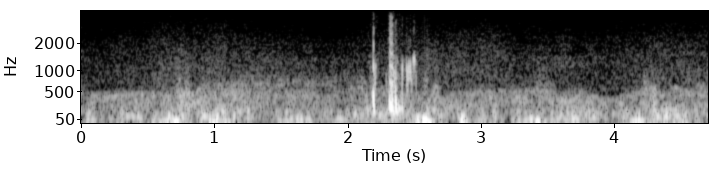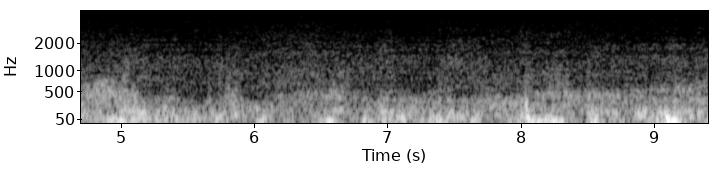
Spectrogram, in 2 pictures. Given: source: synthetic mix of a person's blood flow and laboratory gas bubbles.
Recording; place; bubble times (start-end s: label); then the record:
Doppler ultrasound of blood flow; subclavian vein
2.15-2.23 s: bubbles
2.28-2.52 s: bubbles
From the record:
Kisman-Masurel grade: 213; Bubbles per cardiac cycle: several, 3 to 8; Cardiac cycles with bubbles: 1 to 10%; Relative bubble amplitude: loud (0.450 to 0.775); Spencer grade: 1 (occasional bubble signal discernible with the cardiac motion signal, with majority of cardiac periods free of bubbles); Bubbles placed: anywhere in the cardiac cycle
